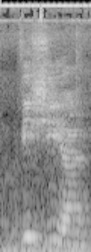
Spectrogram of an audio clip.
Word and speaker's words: vigia: So vigia actually is how we pronounce this word. As you know, if you don't know, you're going to know now. I'm from Brazil. I speak Portuguese. That comes from a Latin language.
